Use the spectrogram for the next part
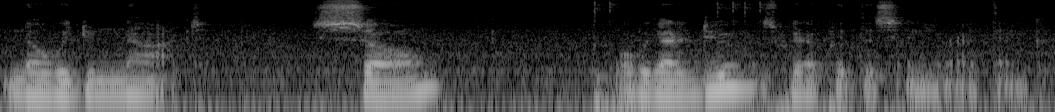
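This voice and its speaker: A man's voice: on the low side, moderate pace, vocal fry, a little hiss or hum. Young man thinking aloud over code. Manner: relaxed, thinks aloud, self-correcting. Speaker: scripting tutorial host. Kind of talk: casual screen-recorded coding walkthrough.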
